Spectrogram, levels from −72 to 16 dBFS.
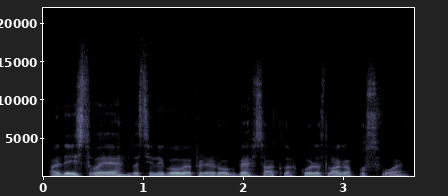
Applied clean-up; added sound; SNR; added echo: neural mask model DeepFilterNet 3.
